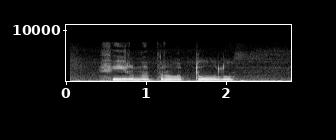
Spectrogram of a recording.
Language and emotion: Russian, sad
